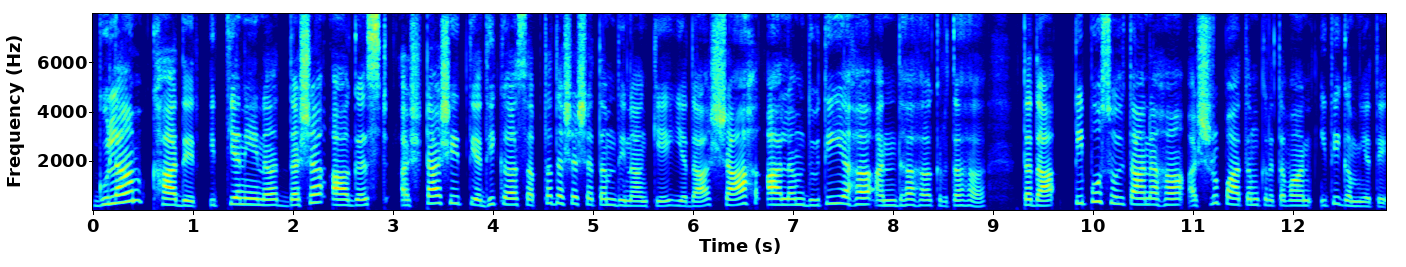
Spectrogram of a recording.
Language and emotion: Sanskrit, neutral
